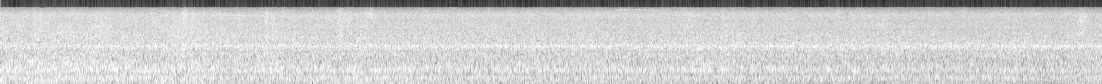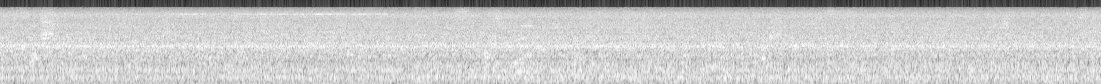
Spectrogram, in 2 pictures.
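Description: A vehicle's engine rumbles steadily as it drives along a street.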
